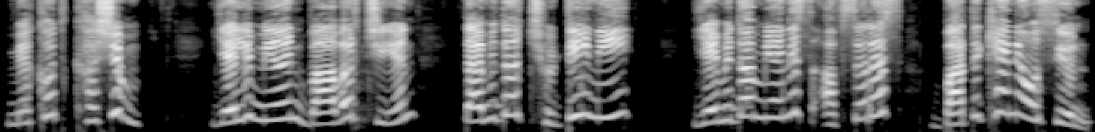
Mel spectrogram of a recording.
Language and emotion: Kashmiri, angry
